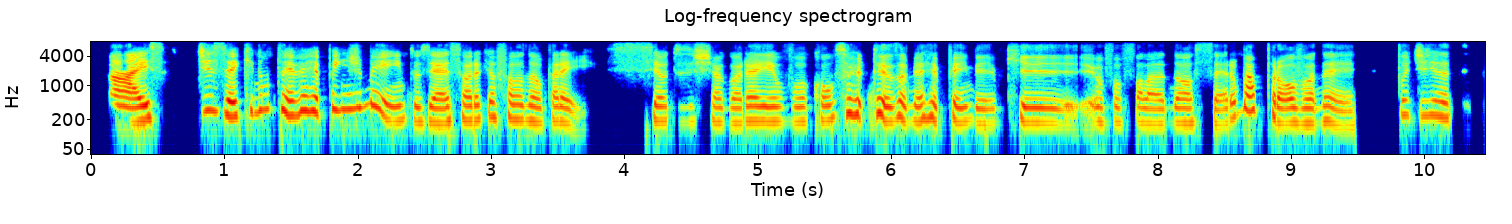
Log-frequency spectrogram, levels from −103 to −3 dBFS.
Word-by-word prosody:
Mas 200 +1 +7 0.2
dizer 295 -6 +4
que 310 - -6
não 320 +2 -3
teve 305 -4 +3
arrependimentos, 310 - 0
é 175 -2 +4
essa 195 +2 -1
hora 195 +1 +2
que 210 - -4
eu 230 - -1
falo: 215 -2 -1
"Não, 195 -2 0
espera 185 +1 0
aí, 150 -7 -5
se - - -9
eu 190 - 0
desistir 185 +1 -7
agora, 180 +1 -1
aí 195 0 +3
eu 190 0 0
vou 185 0 -6
com 195 +2 -3
certeza 245 -3 +2
me 190 - -5
arrepender", 180 -4 -2
porque 180 -1 -3
eu 185 - -5
vou 185 +1 -8
falar: 175 -2 -3
"Nossa, 175 -1 -3
era 170 +7 -1
uma 300 +6 +4
prova, 175 - +1
né. 165 -5 -3 0.3
Podia 245 -2 -3
ter 390 - -26
195 Hz, 210 wpm, -24 LUFS, 180-240 Hz, 0.3 s, Mas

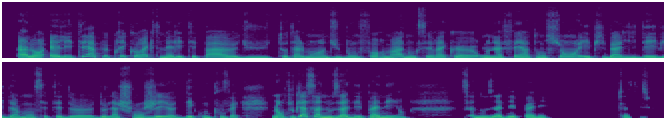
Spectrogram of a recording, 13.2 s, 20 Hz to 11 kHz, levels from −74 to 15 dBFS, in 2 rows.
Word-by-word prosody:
Alors 225 -4 +4
elle 220 +1 +3
était 230 +8 -2
à 295 - +1
peu 250 -1 -4
près 280 +4 -5
correcte 245 -1 -2
mais 215 -2 +4
elle 195 - 0
était 195 +1 -3
pas, 240 +2 0
heu, 195 - 0
du 185 0 -5
totalement, 210 +2 -1
hein, 205 - 0
du 190 0 -3
bon 210 +5 -1
format, 220 +1 -1
donc 210 -4 +1
c'est 200 - -4
vrai 215 +2 0
qu'on 195 -3 -2
a 190 0 +1
fait 220 +4 -1
attention 205 +5 -1
et 195 -5 0
puis, 195 - -9
bah, 185 -1 0
l'idée 180 +4 -1
évidemment 190 0 0
c'était 195 -1 -3
de 170 -1 -1
de 185 - 0
la 175 -1 -1
changer, 185 +2 +1
heu, 180 - -1
dès 195 +5 +1
qu'on 195 -1 -2
pouvait. 195 +2 -5 0.3
Mais 205 - +3
en 200 - -1
tout 220 - -1
cas 265 +4 +5
ça 265 -3 +3
nous 215 0 +7
a 220 - +7
dépannés, 195 -3 +3
hein. 170 - -7 0.6
Ça 195 - -6
nous 195 +1 +3
a 205 - +5
dépannés. 195 -2 +1 0.7
Ça 195 - -3
c'est 195 0 -22
sûr. 195 - -19
200 Hz, 250 wpm, -20 LUFS, 190-220 Hz, 0.7 s, nous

